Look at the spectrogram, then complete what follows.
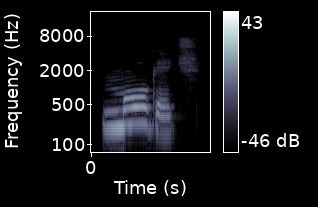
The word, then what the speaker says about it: mortgage: that's a difficult word mortgage fraught now it's a silent t there not mortgage but mortgage mortgage fraud law and order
